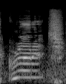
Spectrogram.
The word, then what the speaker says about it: Greenwich: Well, first of all, say it right. It's Greenwich.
